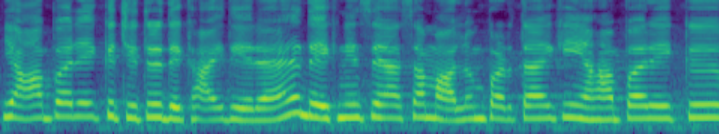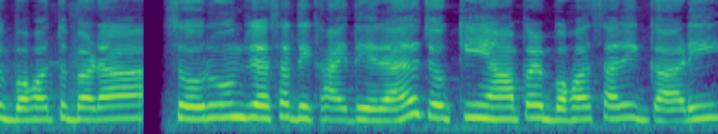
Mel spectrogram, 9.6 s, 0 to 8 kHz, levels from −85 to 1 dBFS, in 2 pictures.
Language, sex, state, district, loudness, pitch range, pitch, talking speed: Hindi, female, Uttar Pradesh, Etah, -15 LUFS, 235-265 Hz, 250 Hz, 205 wpm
